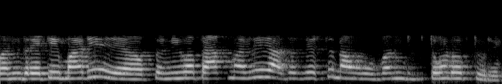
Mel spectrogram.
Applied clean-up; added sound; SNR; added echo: neural mask model Resemble Enhance denoiser.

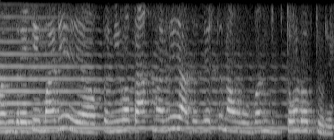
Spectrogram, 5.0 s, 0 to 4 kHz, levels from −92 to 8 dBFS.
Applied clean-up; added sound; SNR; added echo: none; Trumpet; 10 dB; none.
